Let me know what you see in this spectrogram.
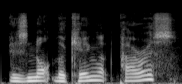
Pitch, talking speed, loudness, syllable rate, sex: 170 Hz, 195 wpm, -15 LUFS, 4.3 syllables/s, male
